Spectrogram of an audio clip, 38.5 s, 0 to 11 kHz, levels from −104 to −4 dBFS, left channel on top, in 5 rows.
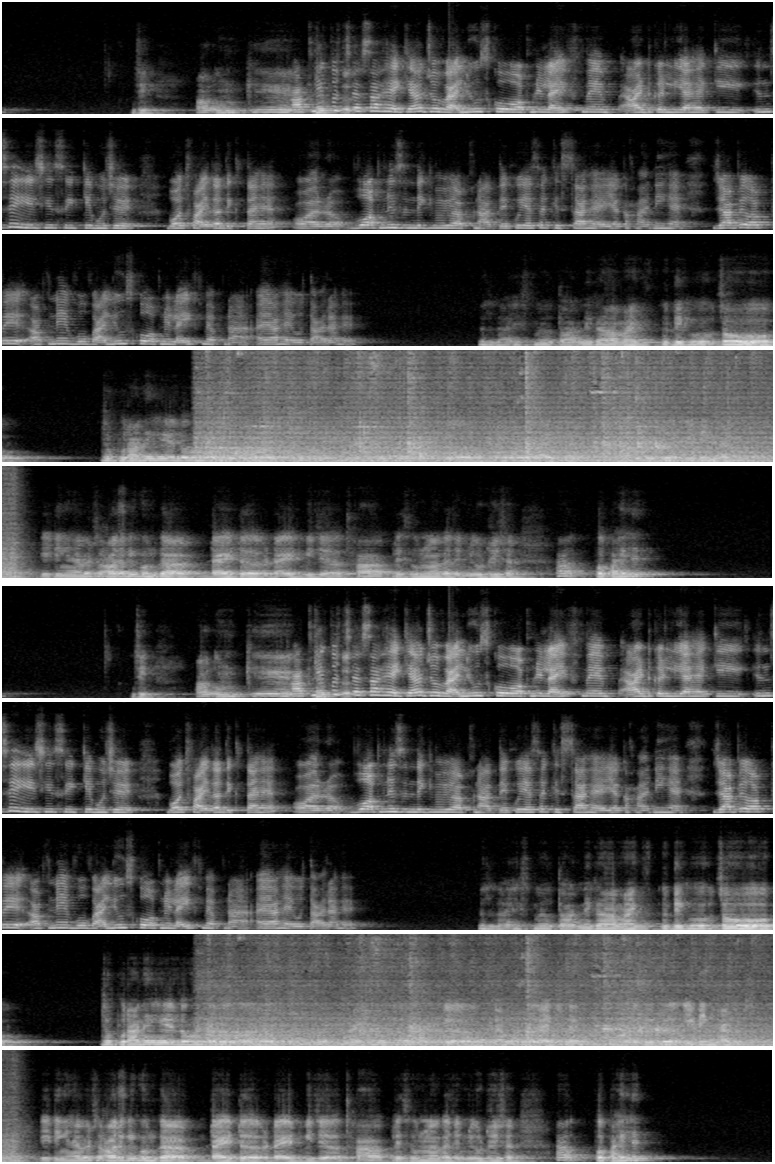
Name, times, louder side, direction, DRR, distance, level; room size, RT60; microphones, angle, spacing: voice 1, 1.9-3.2 20.2-23.1 24.1-25.9 26.2-29.0 29.2-30.8 31.2-37.2, right 1 dB, 90° right, 3 dB, 1.5 m, -28 dB
voice 2, 2.9-9.0 9.4-19.0 30.3-30.6 31.8-32.2, right 2 dB, 15° right, 6 dB, 0.6 m, -35 dB
sound 1, 25.0-31.0, left 1 dB, 85° left, 2.0 m, -29 dB
14.5 x 5.6 x 2.4 m, 0.76 s
head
